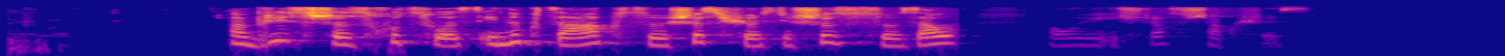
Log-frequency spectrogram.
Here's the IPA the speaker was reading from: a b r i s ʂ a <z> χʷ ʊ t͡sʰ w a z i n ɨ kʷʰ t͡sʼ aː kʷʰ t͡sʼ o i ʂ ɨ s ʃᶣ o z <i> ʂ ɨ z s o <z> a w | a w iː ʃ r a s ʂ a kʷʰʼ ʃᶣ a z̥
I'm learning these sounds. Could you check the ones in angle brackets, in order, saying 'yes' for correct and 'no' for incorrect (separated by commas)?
yes, yes, yes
